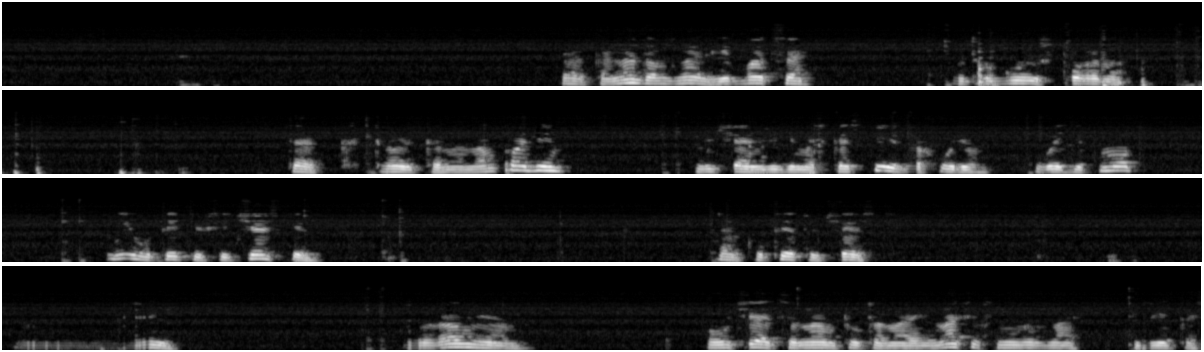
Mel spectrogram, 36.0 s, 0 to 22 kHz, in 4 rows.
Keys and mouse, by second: 8.5 ctrl+z, 10.3 ctrl+z, 11.8 KP_3, 15.8-17.0 drag, 20.4 shift+middle click, 23.4 click, 27.8 g, 29.8 click, 33.0-35.5 middle drag.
